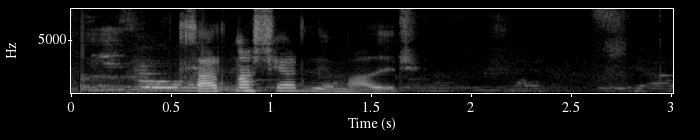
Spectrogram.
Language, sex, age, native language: Icelandic, male, 10, Icelandic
